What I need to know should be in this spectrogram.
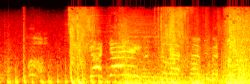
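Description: Blows thud and whoosh in a scuffle.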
